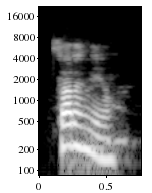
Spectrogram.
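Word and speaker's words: 사랑해요: Entonces yo no digo sarangeo, sino lo digo sin esa G. Nada más digo sarangeo, sarangeo, ¿no?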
